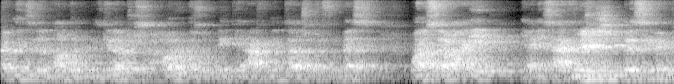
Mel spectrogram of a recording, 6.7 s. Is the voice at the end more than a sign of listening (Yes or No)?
No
